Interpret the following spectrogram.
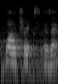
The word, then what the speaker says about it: Qualtrics: Okay, so I make a motion to approve the Qualtrics, am I pronouncing that right?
